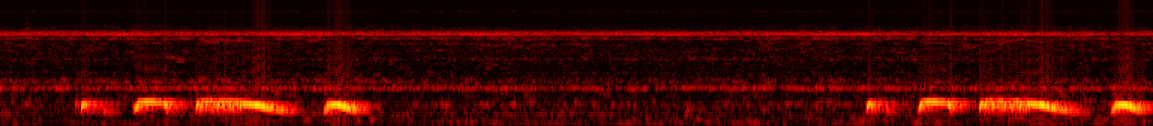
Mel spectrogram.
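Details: Spotted dove cooing in a lure duet recording alongside a puter pelung dove: two phrases of four low, soft coos, the third note longest and falling away, separated by a five-second pause, over a steady high electronic whine.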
